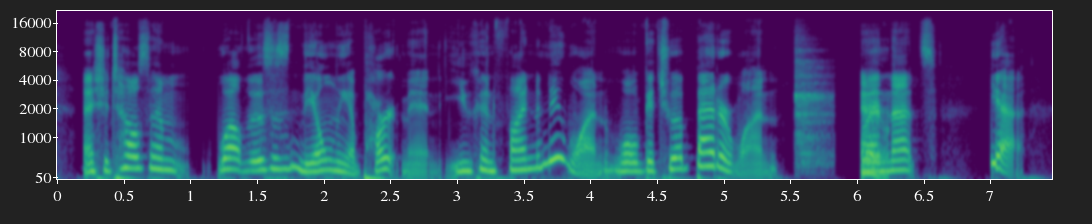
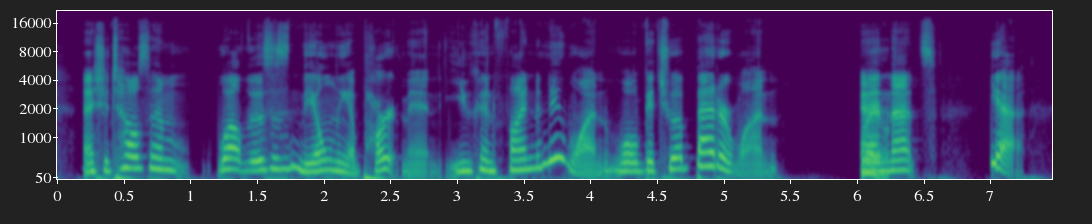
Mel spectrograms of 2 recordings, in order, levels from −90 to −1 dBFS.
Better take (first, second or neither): second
